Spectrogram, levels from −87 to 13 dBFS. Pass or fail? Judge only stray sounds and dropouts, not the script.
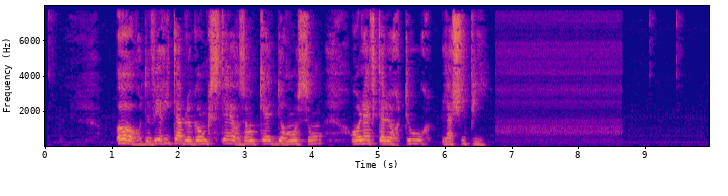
pass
